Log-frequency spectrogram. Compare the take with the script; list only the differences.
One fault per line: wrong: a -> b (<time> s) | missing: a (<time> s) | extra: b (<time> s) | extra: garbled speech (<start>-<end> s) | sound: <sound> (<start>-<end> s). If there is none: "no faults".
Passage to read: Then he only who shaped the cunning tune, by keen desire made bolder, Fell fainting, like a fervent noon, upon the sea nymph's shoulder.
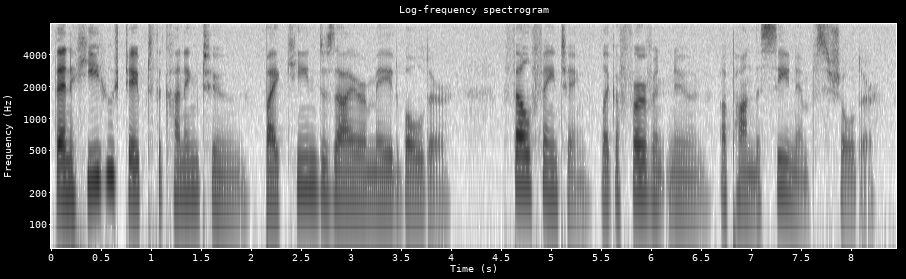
missing: only (0.5 s)
sound: dropout (0.7-0.7 s)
